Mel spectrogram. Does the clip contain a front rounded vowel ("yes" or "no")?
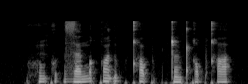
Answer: no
